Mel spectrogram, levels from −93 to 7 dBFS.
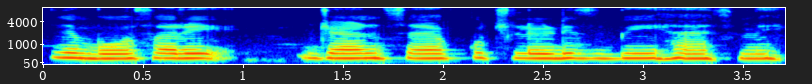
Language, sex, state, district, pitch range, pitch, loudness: Hindi, female, Haryana, Jhajjar, 205-220 Hz, 215 Hz, -14 LUFS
